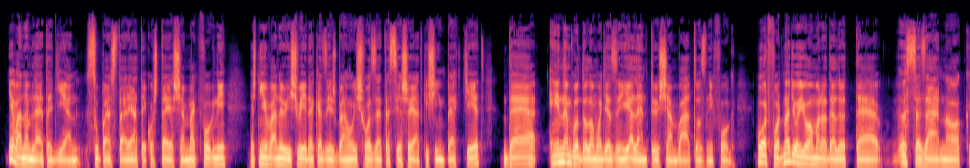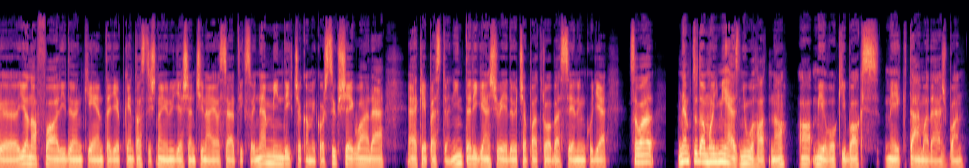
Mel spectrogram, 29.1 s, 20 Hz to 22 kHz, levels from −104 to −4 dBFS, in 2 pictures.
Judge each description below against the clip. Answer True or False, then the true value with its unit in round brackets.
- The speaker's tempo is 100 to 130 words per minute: False (150 wpm)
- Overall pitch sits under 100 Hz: True (90 Hz)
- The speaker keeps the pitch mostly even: False (3.1 semitones)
